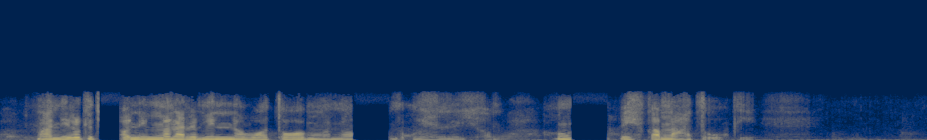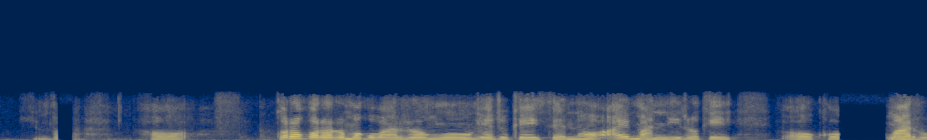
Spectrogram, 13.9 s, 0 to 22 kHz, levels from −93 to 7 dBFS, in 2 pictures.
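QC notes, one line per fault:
Throughout: AMR wideband (HD Voice) codec. The speech sounds plainly rough and raspy, which points to a low mode around 8.85 kbit/s. On a spectrogram the harmonics look smeared, the band from 6.4 to 7 kHz is filled with shaped noise, and nothing appears above 7 kHz.
0.73–0.98 s, 2.63–2.95 s, 4.27–4.57 s, 7.37–7.54 s, 13.24–13.64 s: lost AMR speech frames. The gaps last 120 to 360 ms. The decoder repeats the last pitch and vocal tract settings with falling gain, so the sound drops to near silence within two frames, and it comes back rough. The waveform shows decaying envelopes. The spectrogram shows frozen harmonics fading into near-silence.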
